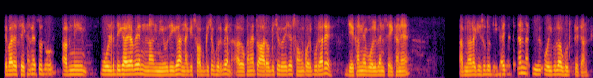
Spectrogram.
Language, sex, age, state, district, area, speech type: Bengali, male, 30-45, West Bengal, Paschim Medinipur, rural, conversation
